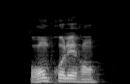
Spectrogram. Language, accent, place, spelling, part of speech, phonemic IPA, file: French, France, Lyon, rompre les rangs, verb, /ʁɔ̃.pʁə le ʁɑ̃/, LL-Q150 (fra)-rompre les rangs.wav
- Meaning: 1. to break ranks (to march or charge out of the designated order in a military unit) 2. to break ranks (to publicly disagree with one's own group or organization)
